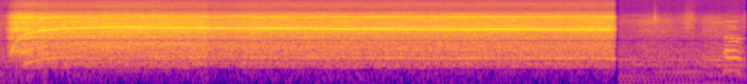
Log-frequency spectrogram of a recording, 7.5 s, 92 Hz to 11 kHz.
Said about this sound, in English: I finished sanding everything. I used a 220 grit sandpaper, and I rounded off the edges.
